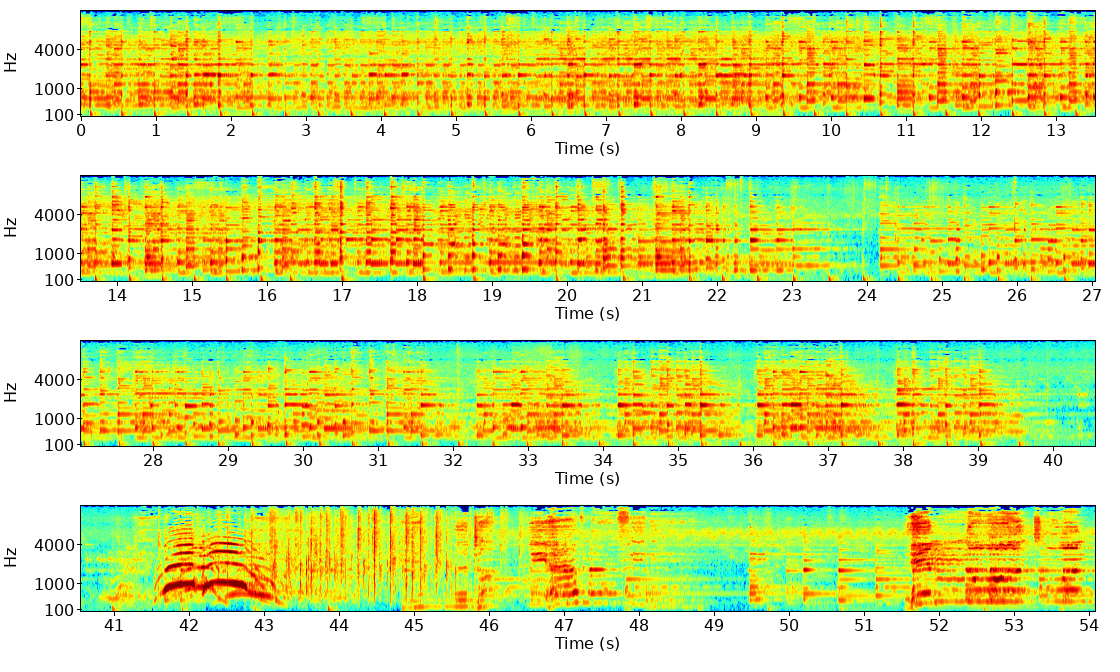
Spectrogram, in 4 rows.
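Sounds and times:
banjo picking: 0.0s - 54.0s.

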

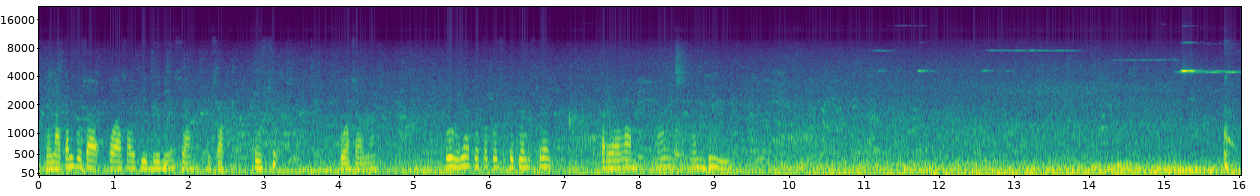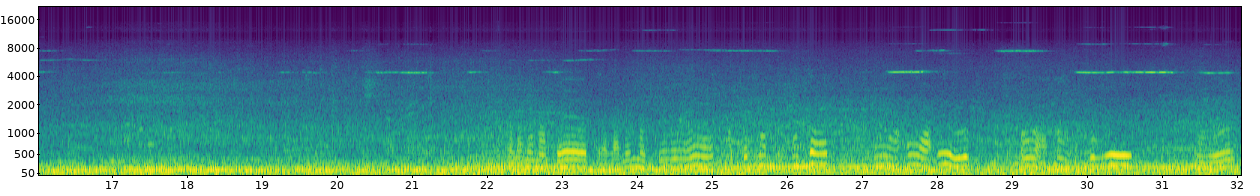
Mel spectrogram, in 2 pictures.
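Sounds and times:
street traffic: 0.0s - 32.0s.

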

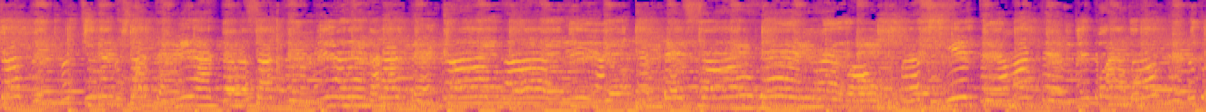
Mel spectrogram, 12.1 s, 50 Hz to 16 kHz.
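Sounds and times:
girl singing: 0.0s - 12.0s
pop backing track: 0.0s - 12.0s.

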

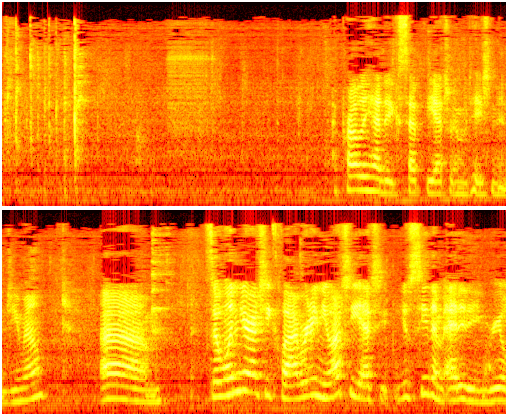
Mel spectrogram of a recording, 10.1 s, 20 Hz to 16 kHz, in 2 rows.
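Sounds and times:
keyboard keystrokes: 0.0s - 0.8s.

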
